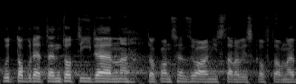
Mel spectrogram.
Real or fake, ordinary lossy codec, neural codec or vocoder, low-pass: real; MP3, 48 kbps; none; 14.4 kHz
